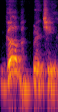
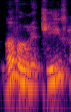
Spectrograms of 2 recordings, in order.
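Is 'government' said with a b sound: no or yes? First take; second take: yes; no. First: Government is said with a b sound. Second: Government is said without a b sound. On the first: The speaker calls it right. "with a B" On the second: The speaker calls it wrong. "just know we low key want to stab you"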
